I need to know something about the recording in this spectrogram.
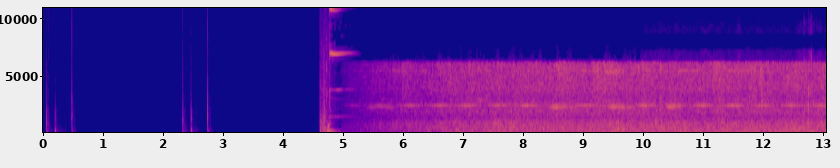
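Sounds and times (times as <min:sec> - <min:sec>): faint high whine: 0:04.6 - 0:13.0
enclosure fans droning: 0:05.4 - 0:13.0
production machine running: 0:06.3 - 0:13.0.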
